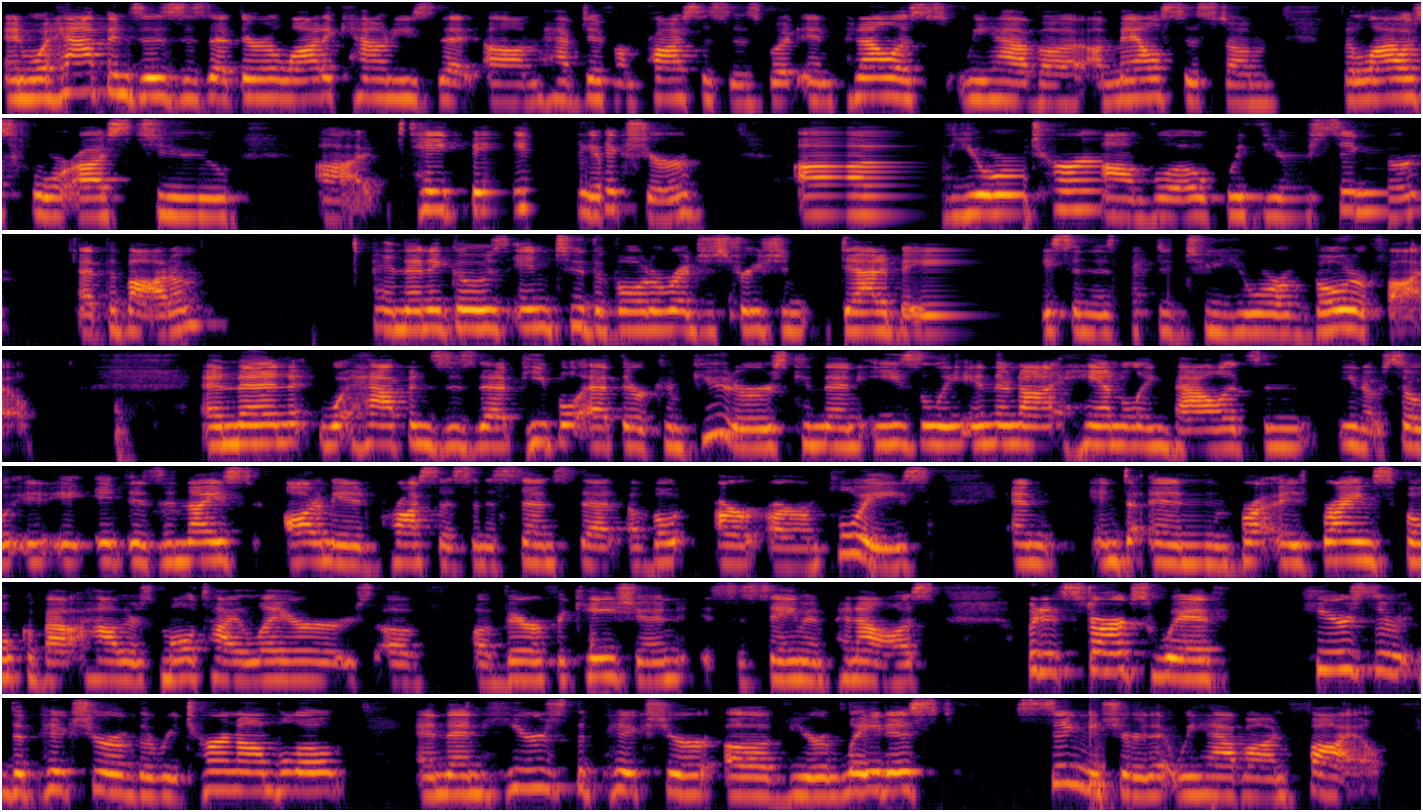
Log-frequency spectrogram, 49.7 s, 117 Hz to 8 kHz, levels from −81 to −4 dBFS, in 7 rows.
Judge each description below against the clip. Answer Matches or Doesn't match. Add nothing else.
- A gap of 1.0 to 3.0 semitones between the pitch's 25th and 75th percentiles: Matches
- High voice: Matches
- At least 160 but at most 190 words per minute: Matches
